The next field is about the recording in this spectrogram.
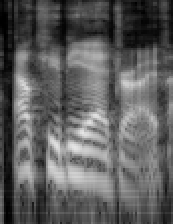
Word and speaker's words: Alcubierre: Now, there's ways around that that people are researching, like the Albuquerque Drive. Albu- Am I saying that right? actually, Alcubierre drive, actually, which is a theoretical warp drive.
